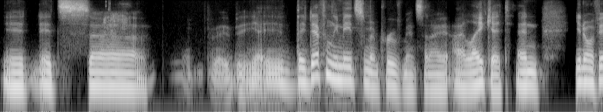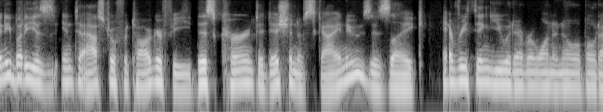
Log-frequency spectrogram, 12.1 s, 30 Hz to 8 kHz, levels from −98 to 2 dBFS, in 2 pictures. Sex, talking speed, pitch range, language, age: male, 185 wpm, 105-125 Hz, English, 40-59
